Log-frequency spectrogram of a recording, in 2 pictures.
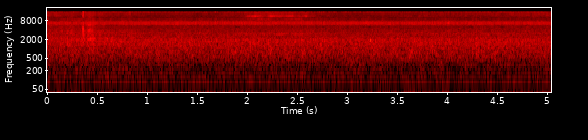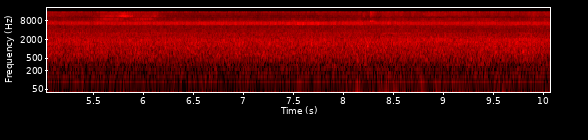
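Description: Faint, steady rush of water flowing among the boulders of a rocky stream.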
